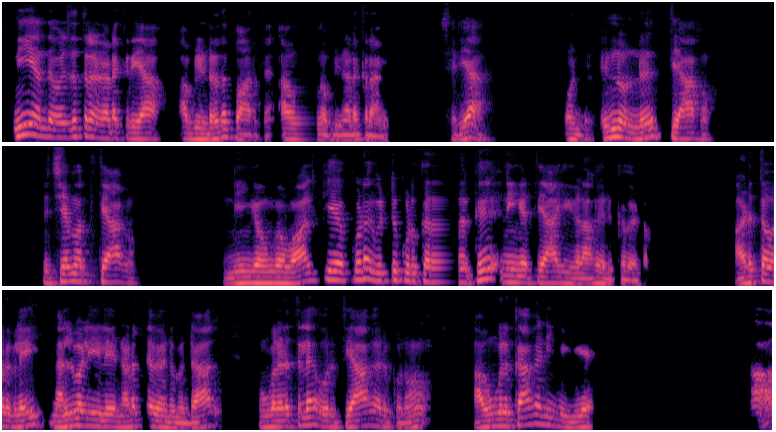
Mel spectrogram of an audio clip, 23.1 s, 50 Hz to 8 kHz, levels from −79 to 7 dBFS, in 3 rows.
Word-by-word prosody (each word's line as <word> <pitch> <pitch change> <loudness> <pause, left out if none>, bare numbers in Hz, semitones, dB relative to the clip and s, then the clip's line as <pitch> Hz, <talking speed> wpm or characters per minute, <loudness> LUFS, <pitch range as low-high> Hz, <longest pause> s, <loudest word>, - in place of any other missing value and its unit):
நீ 190 - +5 0.2
அந்த 180 -2 0
விதத்துல 175 +2 +1
நடக்குறியா? 130 -2 +2 0.4
அப்டின்றத 120 +3 +2
பார்த்தேன். 105 -1 -4
அவங்க 115 0 -4
அப்டி 105 0 -6
நடக்குறாங்க. 100 -4 -1 0.6
சரியா? - - +2 1.0
ஒண்ணு 110 -3 -4 0.2
இன்னொன்னு 145 -5 +3 0.3
தியாகம். 125 -1 0 1.0
நிச்சியமா, 155 +6 +1 0.2
தியாகம். 145 -1 0 1.0
நீங்க 125 +1 +2
உங்க 125 0 +3
வாழ்க்கையக் 175 +3 +2
கூட 190 +3 +4
விட்டு 170 +3 -1
குடுக்குறதுகு, 145 -1 0 0.2
நீங்க 135 -1 +3
தியாகிகளாக 120 -3 +1
இருக்க 105 - -7
வேண்டும். 85 -1 -7 0.9
அடுத்தவர்களை 135 0 +2 0.3
நல்வழியிலே 140 0 +3
நடத்த 140 +4 -3
வேண்டுமென்றால், 115 -4 0 0.5
உங்களிடத்திலே 130 +6 +2
ஒரு 130 -1 -1
தியாகம் 140 +2 +2
இருக்கணும். 115 +2 -4 0.6
அவங்களுக்காக 145 +7 +1
நீங்க 140 -6 -7 0.2
எ - - -7 1.6
ஆ - - 0
135 Hz, 95 wpm, -26 LUFS, 120-155 Hz, 1.6 s, நீ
